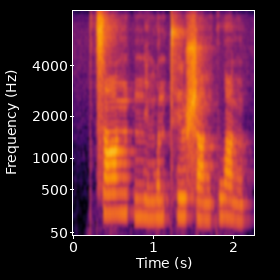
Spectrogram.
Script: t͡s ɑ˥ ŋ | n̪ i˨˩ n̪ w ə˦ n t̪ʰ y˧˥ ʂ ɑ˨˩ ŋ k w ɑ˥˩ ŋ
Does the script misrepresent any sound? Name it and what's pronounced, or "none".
none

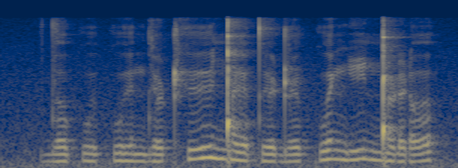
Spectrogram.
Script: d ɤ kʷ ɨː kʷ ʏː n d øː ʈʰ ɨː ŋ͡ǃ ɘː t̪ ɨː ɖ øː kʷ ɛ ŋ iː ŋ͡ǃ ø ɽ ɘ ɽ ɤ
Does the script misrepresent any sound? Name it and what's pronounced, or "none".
ʏː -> ɨː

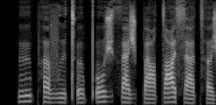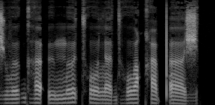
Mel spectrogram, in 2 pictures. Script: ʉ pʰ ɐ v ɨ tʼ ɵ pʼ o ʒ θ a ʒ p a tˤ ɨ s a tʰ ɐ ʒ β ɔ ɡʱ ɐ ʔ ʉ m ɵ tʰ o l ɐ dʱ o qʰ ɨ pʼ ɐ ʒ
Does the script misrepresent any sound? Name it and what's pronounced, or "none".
ɔ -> ɵ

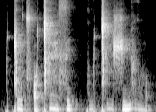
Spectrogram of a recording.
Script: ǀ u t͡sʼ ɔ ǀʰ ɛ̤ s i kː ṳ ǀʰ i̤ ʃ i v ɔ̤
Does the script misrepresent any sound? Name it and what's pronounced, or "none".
none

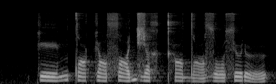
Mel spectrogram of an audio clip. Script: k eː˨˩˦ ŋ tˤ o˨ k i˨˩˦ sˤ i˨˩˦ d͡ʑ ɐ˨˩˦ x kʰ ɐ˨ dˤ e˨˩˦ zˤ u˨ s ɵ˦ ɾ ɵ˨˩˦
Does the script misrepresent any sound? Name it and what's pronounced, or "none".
none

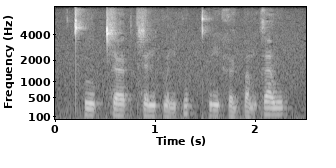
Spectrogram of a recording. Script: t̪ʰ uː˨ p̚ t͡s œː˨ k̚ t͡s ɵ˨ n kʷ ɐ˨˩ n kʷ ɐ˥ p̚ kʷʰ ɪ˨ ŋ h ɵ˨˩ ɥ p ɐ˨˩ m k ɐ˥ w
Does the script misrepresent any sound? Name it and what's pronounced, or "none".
none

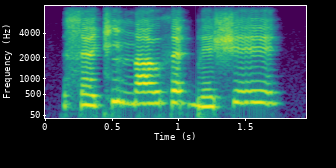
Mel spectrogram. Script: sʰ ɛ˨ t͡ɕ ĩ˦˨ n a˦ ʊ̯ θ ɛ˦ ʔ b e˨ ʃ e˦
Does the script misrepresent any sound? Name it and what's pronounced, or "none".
none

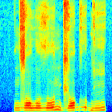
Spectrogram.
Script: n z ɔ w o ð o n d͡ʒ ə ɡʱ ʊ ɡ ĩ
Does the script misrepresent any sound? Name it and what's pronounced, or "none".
ə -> ɔ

